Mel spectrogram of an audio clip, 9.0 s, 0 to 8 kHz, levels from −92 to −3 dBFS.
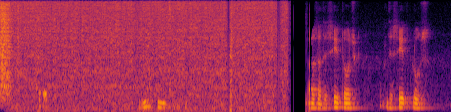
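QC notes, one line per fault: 0.0–0.4 s, echo leak: a second copy of the speech trails the original by about 276 ms, roughly as loud as the talker, so the opening sounds doubled and smeared. The likely cause is a far end playing the call over a loudspeaker, where the echo canceller failed to remove what its microphone picked up from that speaker and sent it back down the line with the round-trip delay.
0.48–1.46 s, 2.41–2.46 s and 2.68–6.25 s, speech suppressed in double talk: the talker's level collapses by something like 40 dB, first for about a second, then in a brief 50 ms gap, then for a long stretch of roughly four seconds, leaving the speech faint or missing in pieces. This is likely the echo canceller meeting simultaneous talk from both sides, failing to separate near speech from loudspeaker echo, and turning everything down together.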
